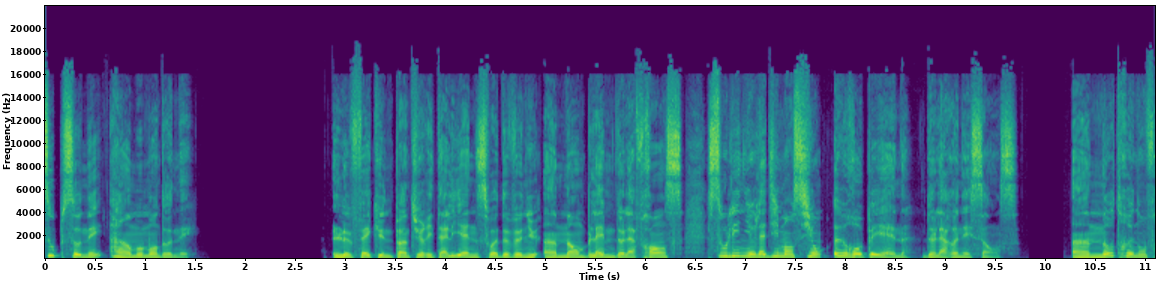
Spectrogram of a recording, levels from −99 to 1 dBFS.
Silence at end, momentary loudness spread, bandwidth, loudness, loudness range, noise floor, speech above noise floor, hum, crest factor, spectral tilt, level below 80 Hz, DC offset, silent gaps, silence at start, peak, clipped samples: 0 s; 7 LU; 18 kHz; -16 LUFS; 4 LU; under -90 dBFS; over 74 dB; none; 14 dB; -4.5 dB/octave; -52 dBFS; under 0.1%; 1.64-2.77 s, 9.83-10.19 s; 0 s; -4 dBFS; under 0.1%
